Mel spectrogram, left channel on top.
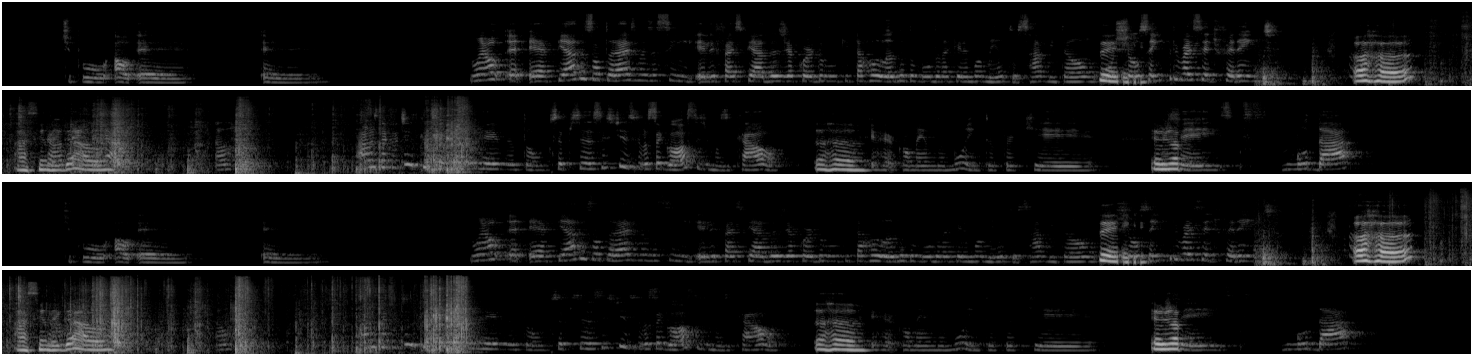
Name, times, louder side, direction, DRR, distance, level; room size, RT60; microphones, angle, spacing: voice 1, 0.6-1.9 2.6-3.3 4.7-12.8 15.1-16.1 16.8-17.3 18.2-22.5 23.4-25.7 25.9-28.2, left 4 dB, 45° left, 0.8 m, -44 dB
sound 1, 12.5-19.4, right 5 dB, 55° right, 1.0 m, -38 dB
voice 2, 13.5-14.1 14.8-15.8 22.8-23.4 26.2-26.5, right 3 dB, 20° right, 0.3 m, -28 dB
21.0 x 7.2 x 3.2 m
head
